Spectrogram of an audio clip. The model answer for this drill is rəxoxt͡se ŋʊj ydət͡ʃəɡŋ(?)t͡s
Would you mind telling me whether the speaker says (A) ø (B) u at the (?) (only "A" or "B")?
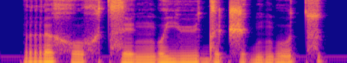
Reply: B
